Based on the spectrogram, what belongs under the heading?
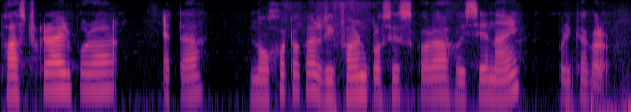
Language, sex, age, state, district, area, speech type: Assamese, male, 18-30, Assam, Barpeta, rural, read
